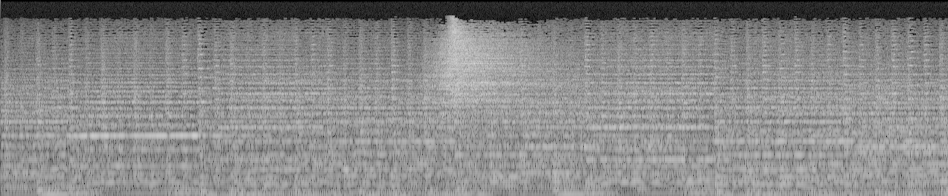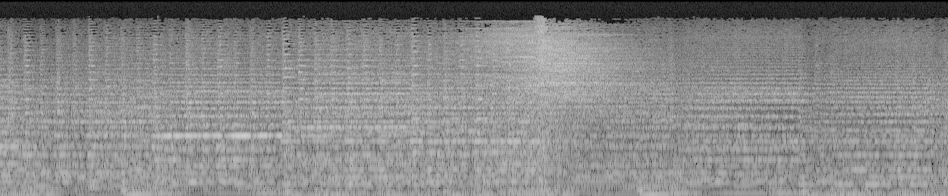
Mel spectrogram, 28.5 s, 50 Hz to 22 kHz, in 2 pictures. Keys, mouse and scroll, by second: 0.6 click, 2.4-3.4 ctrl+9, 3.5 ctrl+9, 8.0 click, 8.9 F2, 10.9 click, 12.3 click, 12.8 F1, 13.2 click, 15.1 click, 16.0 ctrl+d, 17.3 ctrl+click, 17.9 h, 21.0 ctrl+click, 21.8 F2, 22.9 click, 24.0 click, 25.0 click, 26.7 click, 27.7 click, 27.9 F1.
